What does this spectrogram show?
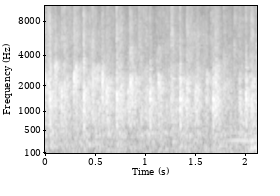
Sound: crowd clapping; loud clapping; logo music

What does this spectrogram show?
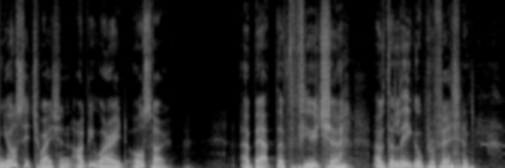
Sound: laugh

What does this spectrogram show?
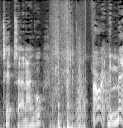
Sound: drawer clunks

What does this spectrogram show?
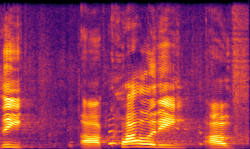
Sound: laughter

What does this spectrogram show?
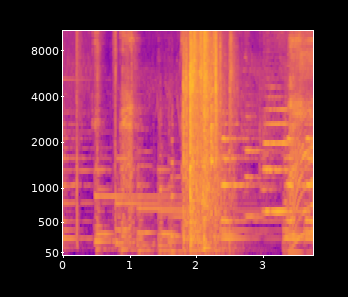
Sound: thump

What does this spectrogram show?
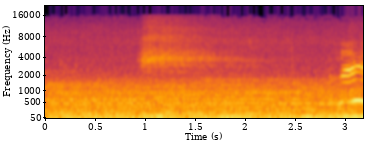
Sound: tommy shushes

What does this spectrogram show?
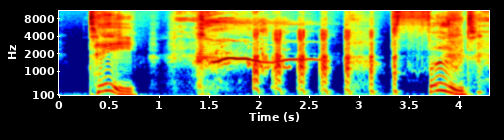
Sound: laughing

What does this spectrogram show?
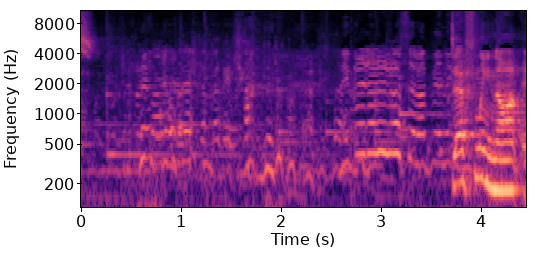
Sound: tourists talking

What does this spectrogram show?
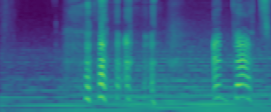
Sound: laughs

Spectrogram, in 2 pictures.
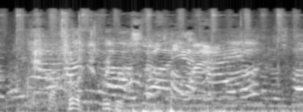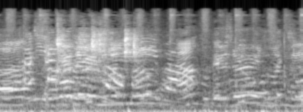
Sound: crowd chatters in Filipino

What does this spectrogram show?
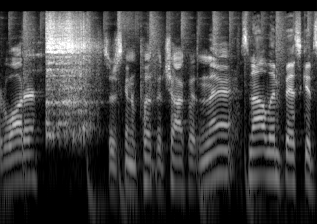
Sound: clunk

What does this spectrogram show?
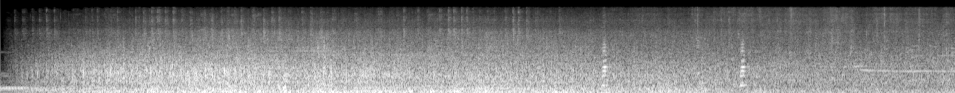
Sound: driving over rough terrain and grass, with traffic and honking ambience

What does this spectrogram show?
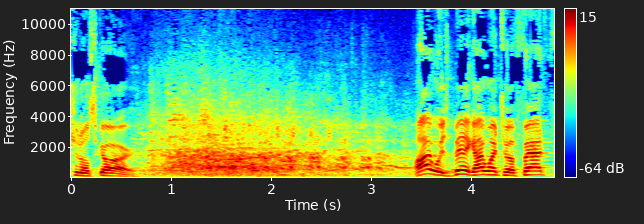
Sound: scattered laughter

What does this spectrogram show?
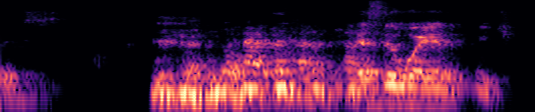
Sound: laughter

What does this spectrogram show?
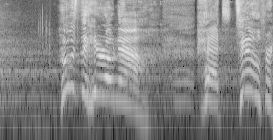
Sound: deep breath

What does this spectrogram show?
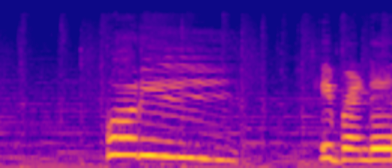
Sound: in high-pitched voice

